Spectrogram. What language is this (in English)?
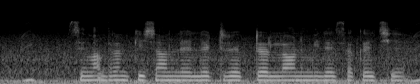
Maithili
